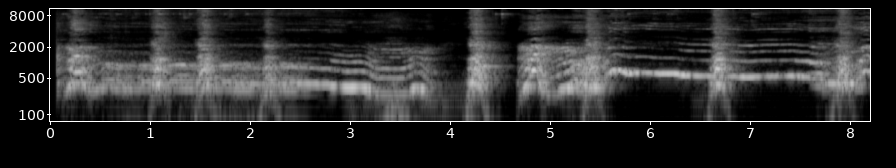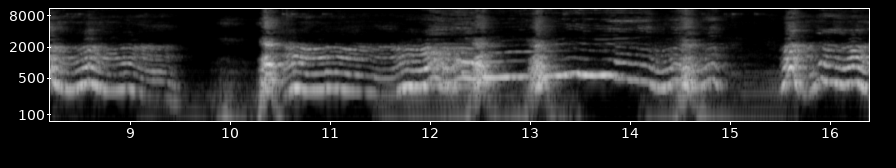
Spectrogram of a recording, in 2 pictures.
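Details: A Great Dane and a Poodle howl together in long, wavering, sliding tones broken by sharp barks, reacting to something outside, perhaps a bird or squirrel in the yard.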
